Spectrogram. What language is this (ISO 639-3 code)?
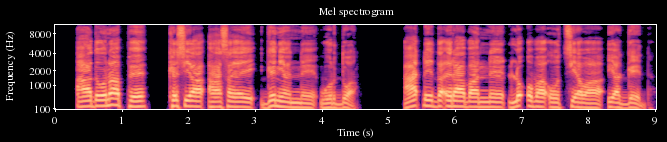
dwr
